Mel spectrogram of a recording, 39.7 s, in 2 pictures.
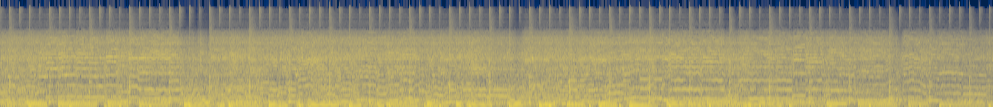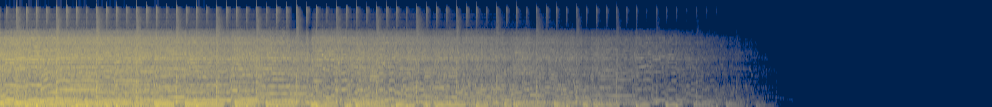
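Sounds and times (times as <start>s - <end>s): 
musical riff: 0.0s - 30.7s.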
